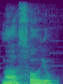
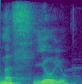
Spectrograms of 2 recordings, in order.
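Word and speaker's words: 마셔요: Et donc là, on va avoir Masoyo. On peut pas dire Masioyo. On va faire Masoyo.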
